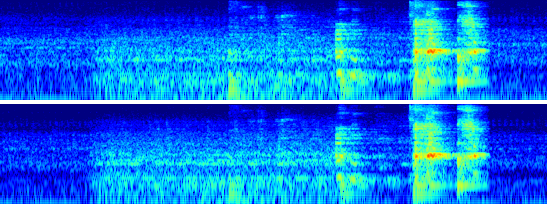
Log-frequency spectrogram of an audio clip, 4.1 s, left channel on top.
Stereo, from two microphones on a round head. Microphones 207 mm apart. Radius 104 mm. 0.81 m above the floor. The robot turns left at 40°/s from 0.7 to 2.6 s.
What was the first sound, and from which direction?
A cough, 15° left (ahead or behind).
